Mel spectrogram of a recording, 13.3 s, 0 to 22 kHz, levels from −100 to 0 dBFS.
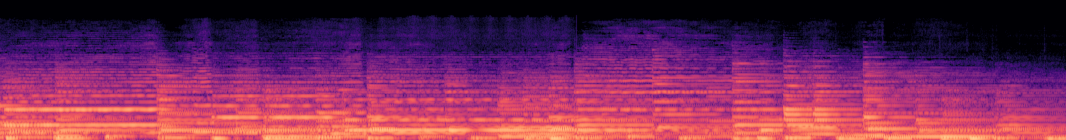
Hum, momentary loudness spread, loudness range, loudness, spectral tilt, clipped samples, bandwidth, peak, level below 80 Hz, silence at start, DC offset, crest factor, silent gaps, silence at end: none; 7 LU; 2 LU; -19 LUFS; -10 dB/octave; under 0.1%; 6 kHz; -4 dBFS; -24 dBFS; 0 s; under 0.1%; 14 dB; none; 0 s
